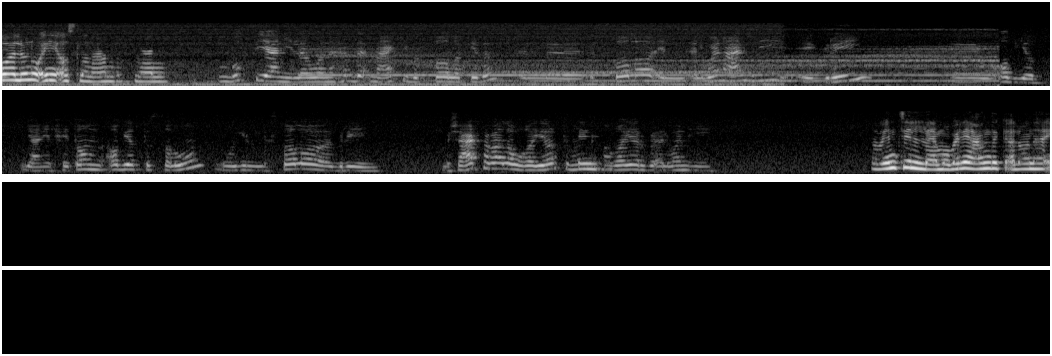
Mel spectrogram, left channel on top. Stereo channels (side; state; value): right; silent; digital silence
